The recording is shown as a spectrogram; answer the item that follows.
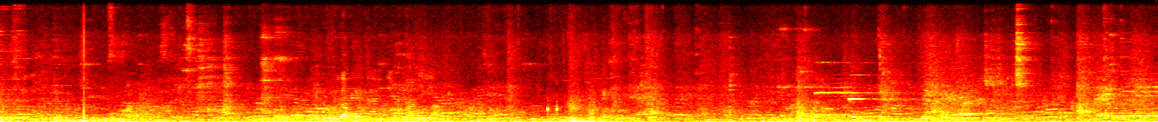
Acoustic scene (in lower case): restaurant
